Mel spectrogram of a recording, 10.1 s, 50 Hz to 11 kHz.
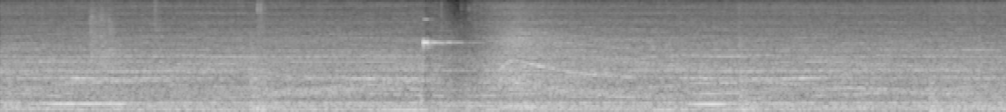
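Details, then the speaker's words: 2000 Haas VF-3 vertical machining center departure run-through, Z, Y then X axis traverse (X-axis ball screw just replaced): quiet servo hum with soft rising and falling whine, smooth, no grinding or knocking; healthy. "First thing we're gonna do is we'll go ahead with the Z-axis. Sounds good. And we'll go with the Y-axis right now. And we'll go with the X-axis."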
